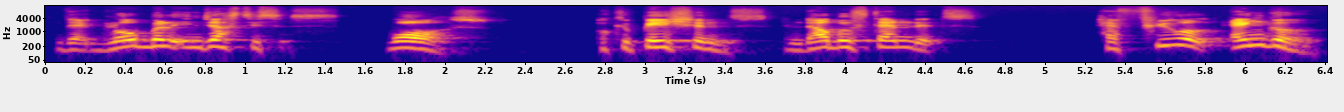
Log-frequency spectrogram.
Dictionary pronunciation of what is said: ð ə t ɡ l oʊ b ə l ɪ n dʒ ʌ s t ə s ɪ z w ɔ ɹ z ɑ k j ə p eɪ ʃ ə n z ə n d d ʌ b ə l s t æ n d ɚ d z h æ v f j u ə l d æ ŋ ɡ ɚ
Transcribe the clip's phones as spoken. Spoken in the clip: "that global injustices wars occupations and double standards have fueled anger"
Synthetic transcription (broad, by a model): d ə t ɡ l oʊ b ə l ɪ n dʒ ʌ s t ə s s w ɔ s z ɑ k j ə p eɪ ʃ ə n s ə n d d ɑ b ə l s t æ n d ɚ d s h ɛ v f j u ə l æ ŋ ɡ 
